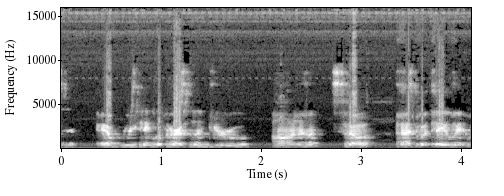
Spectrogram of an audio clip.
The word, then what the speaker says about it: Anna: is my name my my name is actually pronounced Anna um like in Frozen um and when my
